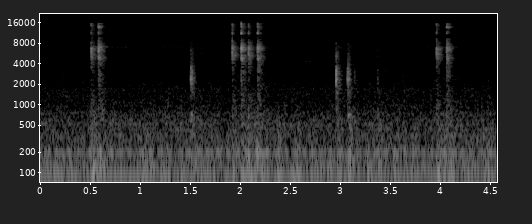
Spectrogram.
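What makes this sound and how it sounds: Fingertips tap the keys of a backlit black plastic mechanical keyboard while typing. Sharp, bright clicks come in scattered single strokes and quick pairs or triplets, each dying away almost at once over a quiet, steady low hum.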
